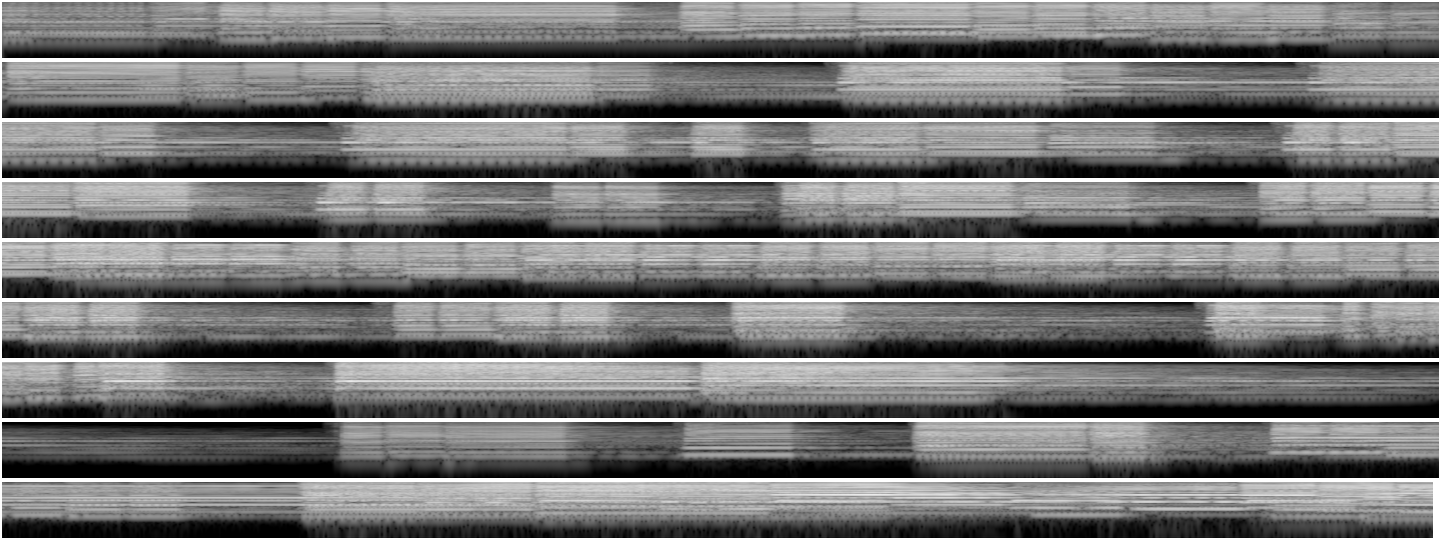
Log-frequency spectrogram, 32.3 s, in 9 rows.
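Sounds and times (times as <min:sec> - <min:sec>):
MIDI saxophone: 0:00.0 - 0:32.3.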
